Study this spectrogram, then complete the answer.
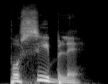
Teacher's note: the final e sound, as always in Spanish, is a pure vowel, not a. Don't say posible, but posible.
